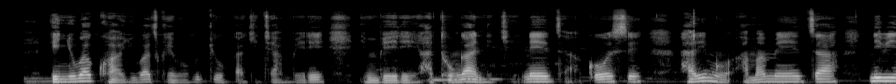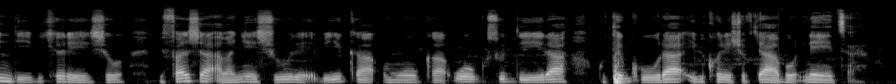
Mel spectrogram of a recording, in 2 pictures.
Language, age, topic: Rundi, 18-24, education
